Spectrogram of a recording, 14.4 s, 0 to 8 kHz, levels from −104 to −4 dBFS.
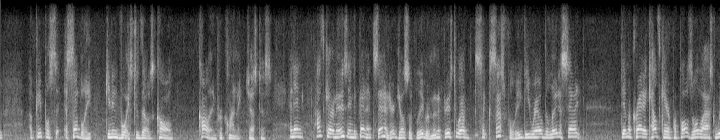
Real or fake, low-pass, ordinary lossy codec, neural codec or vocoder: fake; 7.2 kHz; Opus, 16 kbps; codec, 16 kHz, 2 kbps, X-Codec, HuBERT features, trained on balanced general audio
